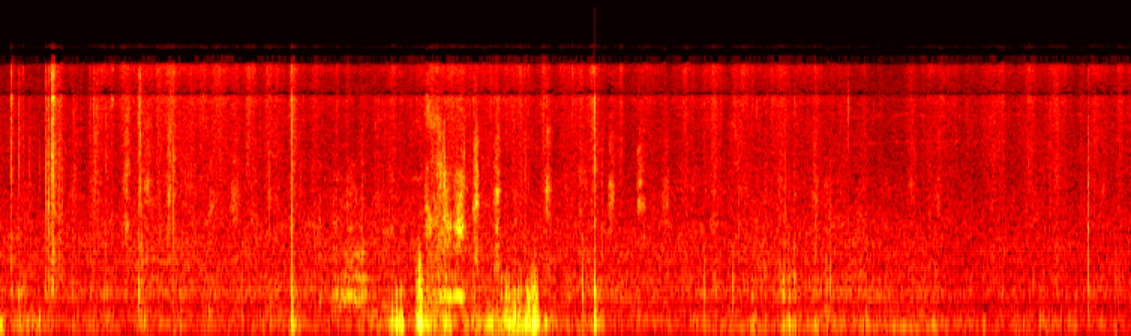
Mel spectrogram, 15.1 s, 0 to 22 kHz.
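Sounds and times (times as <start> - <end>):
dog growling: 4.2 - 6.8.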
